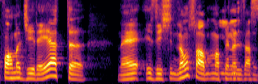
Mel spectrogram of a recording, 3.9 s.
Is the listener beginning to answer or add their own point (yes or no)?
no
